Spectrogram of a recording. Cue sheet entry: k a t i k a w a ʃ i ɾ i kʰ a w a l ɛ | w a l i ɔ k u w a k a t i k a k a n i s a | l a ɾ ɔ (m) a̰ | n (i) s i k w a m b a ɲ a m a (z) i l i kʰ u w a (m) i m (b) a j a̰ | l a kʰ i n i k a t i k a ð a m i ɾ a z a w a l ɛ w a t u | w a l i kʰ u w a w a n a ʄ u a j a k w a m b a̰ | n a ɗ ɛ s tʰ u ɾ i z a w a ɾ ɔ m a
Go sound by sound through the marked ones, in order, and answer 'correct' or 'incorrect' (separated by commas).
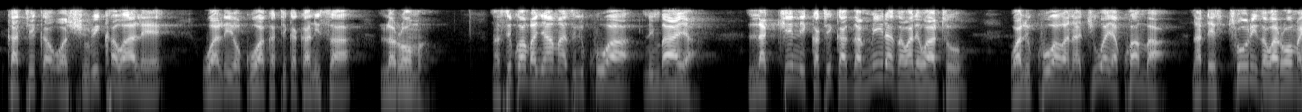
correct, incorrect, correct, incorrect, correct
